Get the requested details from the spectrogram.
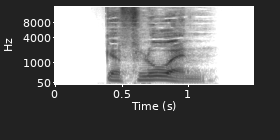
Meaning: past participle of fliehen
- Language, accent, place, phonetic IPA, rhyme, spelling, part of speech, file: German, Germany, Berlin, [ɡəˈfloːən], -oːən, geflohen, verb, De-geflohen.ogg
